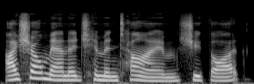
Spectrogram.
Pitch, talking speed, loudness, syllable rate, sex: 200 Hz, 190 wpm, -16 LUFS, 4.4 syllables/s, female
